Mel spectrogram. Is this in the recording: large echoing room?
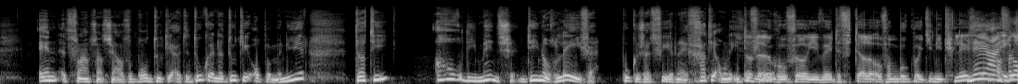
no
